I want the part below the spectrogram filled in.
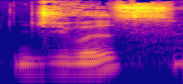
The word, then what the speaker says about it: Jules: Alors déjà, Jules, c'est parce qu'il s'appelle Julien, tout comme son homonyme marseillais, mais il faut le prononcer à l'américaine. Ça donne Jules, je fais de mon mieux, hein, ce qui veut dire bijou, et c'est d'ailleurs le titre du dernier album.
